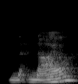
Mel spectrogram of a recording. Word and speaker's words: Niall: So let's move on to Niall. Am I pronouncing that right?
